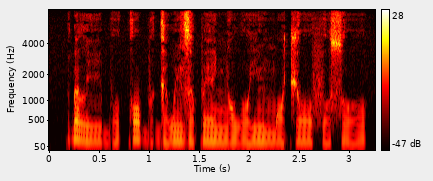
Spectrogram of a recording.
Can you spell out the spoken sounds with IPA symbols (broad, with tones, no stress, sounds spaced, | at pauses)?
ɗ ə˦ l iː˨ b o˨ k o˦ b ə˨ ɡ ɛ˨ w ĩ˧ z ə˨ p eː˧ ɲ ɔ˨ w o˨ j ĩ˧ m ɔ˦˨ t͡ʃ oː˦ f o˧ s oː˧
